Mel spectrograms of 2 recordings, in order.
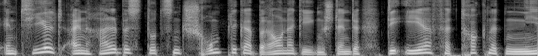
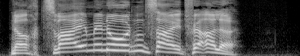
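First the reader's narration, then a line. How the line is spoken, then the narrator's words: Calling out. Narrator (German): Slughorn rief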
